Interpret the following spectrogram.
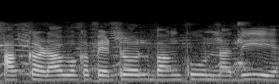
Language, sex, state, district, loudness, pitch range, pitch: Telugu, female, Andhra Pradesh, Annamaya, -18 LUFS, 210-225 Hz, 220 Hz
